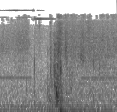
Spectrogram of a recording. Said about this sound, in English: Keep the car on. Roll this back window down.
